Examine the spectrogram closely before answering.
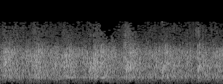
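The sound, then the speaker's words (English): A church audience applauds during a morning service to welcome a family. The clapping is a continuous, even, moderately loud patter, with no voices over it. “Give those folks a nice hand this morning.”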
